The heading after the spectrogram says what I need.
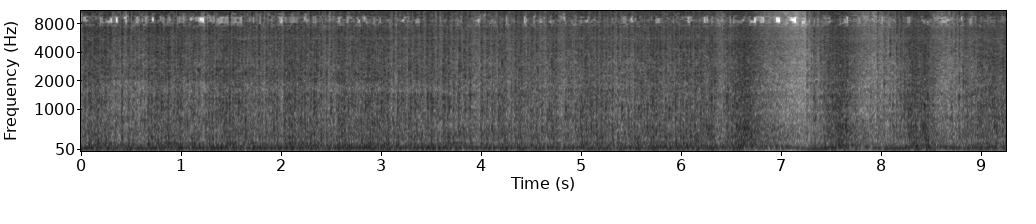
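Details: Blower V8 Camaro on methanol after fuel nozzle cleaning: deep, steady, lumpy rumble with brief blips near the end, pulling cleanly; sounds way better and healthy.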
